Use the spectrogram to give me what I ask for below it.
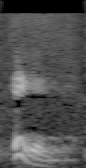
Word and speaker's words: Hegel: Hegel? How do you pronounce it? Hegel, as you say. Hegel.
